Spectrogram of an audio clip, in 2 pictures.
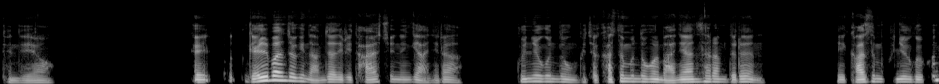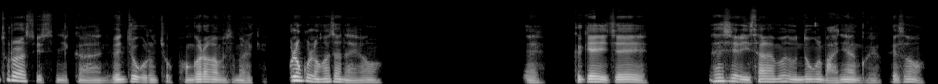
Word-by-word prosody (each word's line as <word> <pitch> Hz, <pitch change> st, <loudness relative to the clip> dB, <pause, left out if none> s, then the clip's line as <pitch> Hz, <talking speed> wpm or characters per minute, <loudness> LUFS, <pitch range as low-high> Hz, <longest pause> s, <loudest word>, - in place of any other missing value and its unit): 된대요. 95 Hz, 0 st, -6 dB, 1.4 s
예. 110 Hz, -, +5 dB, 0.2 s
어 -, -, -11 dB
그 125 Hz, -, +2 dB
일반적인 175 Hz, -2 st, +7 dB
남자들이 110 Hz, +2 st, -1 dB
다 105 Hz, -, -3 dB
할 115 Hz, -, +1 dB
수 125 Hz, -, -12 dB
있는 110 Hz, -2 st, -5 dB
게 110 Hz, -, -3 dB
아니라 95 Hz, +1 st, -4 dB, 0.5 s
근육 135 Hz, +2 st, -1 dB
운동 125 Hz, -5 st, -3 dB
그 105 Hz, -, -13 dB
이제 105 Hz, -1 st, -6 dB
가슴 125 Hz, +8 st, -1 dB
운동을 130 Hz, -2 st, +1 dB
많이 100 Hz, 0 st, +1 dB
하는 120 Hz, +1 st, +4 dB
사람들은 120 Hz, -4 st, -1 dB, 0.7 s
이 110 Hz, -, -2 dB
가슴 115 Hz, +5 st, +2 dB
근육을 120 Hz, -2 st, -2 dB
컨트롤할 195 Hz, -5 st, +2 dB
수 145 Hz, -7 st, -6 dB
있으니까 100 Hz, -1 st, -6 dB
왼쪽 115 Hz, +3 st, +2 dB
오른쪽 105 Hz, -1 st, -5 dB
번갈아 120 Hz, +3 st, +2 dB
가면서 105 Hz, -2 st, -1 dB
막 95 Hz, -, -2 dB
이렇게 95 Hz, +5 st, -10 dB, 0.2 s
꿀렁꿀렁 160 Hz, -9 st, +5 dB
하잖아요. 105 Hz, -6 st, -1 dB, 1.4 s
네. 95 Hz, -3 st, -6 dB, 0.3 s
그게 125 Hz, 0 st, +5 dB
이제 110 Hz, -2 st, +2 dB, 0.7 s
사실 150 Hz, -3 st, +2 dB
이 110 Hz, -, +3 dB
사람은 130 Hz, +3 st, 0 dB
운동을 115 Hz, +1 st, +1 dB
많이 95 Hz, +2 st, -1 dB
한 110 Hz, -3 st, +2 dB
거예요. 90 Hz, -2 st, -11 dB
그래서 105 Hz, -1 st, -3 dB
115 Hz, 330 characters per minute, -22 LUFS, 100-130 Hz, 1.4 s, 일반적인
